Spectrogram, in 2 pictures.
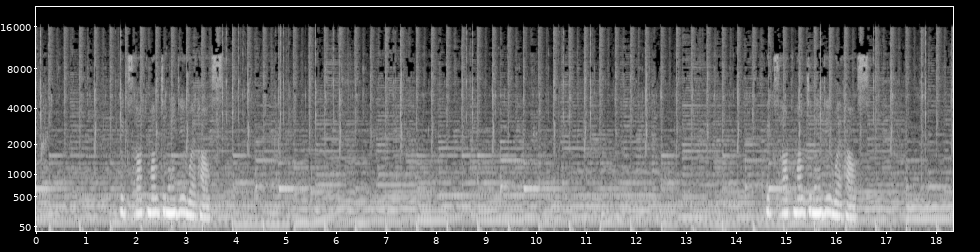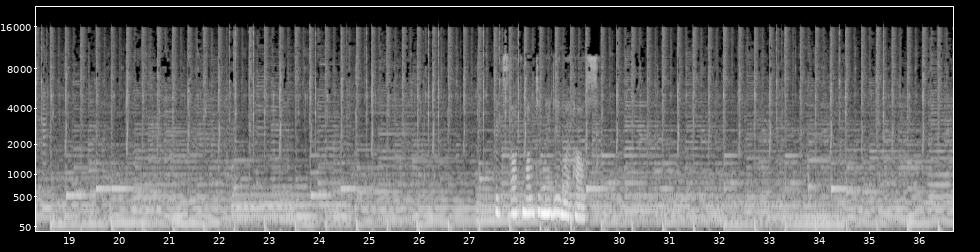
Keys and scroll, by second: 4.3 shift+super+F2, 11.1 alt+shift+s, 11.5 alt+shift+m, 12.0 super+j, 12.3 alt+shift+s, 14.3 alt+shift+n, 15.0 Delete, 15.1 alt+shift+n, 15.3 super+space, 19.6 alt+super+d, 20.5 super+], 23.6 super+space, 26.8 Escape, 34.3 super+j, 35.3 super+c.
